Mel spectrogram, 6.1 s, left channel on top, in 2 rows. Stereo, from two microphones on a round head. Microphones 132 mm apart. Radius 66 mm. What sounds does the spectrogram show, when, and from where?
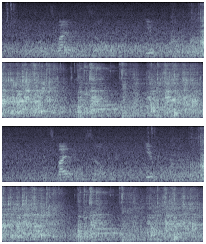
0.6 s a man speaking: 45° right (ahead or behind), 2 m
2.5 s a drawer: 5° right (ahead or behind), 6.5 m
